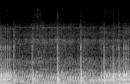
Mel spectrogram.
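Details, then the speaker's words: Newly bought Peugeot 103 SPX/Clip moped on its first restart. A loud, buzzy two-stroke beat picks up and settles without misfires or clatter. It starts and runs fine. "J'y crois pas. Vous voyez pas mon sourire, les amis, mais j'y crois pas. Excellent. Ça tourne."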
